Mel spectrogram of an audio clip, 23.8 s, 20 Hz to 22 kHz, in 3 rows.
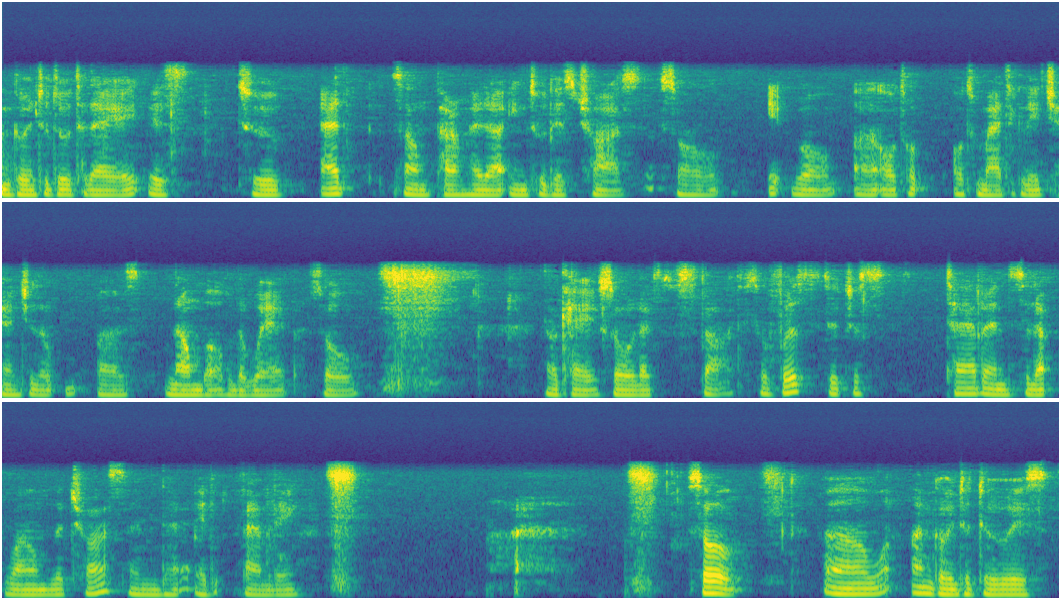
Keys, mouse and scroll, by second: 0.0 middle click, 0.2 middle click, 0.7 shift+middle click, 0.9 scroll, 1.2 Escape, 1.3 Escape, 11.4 middle click, 12.1 middle click, 12.1 Escape, 12.3 Escape, 15.1 Tab, 15.7 click, 17.7 click, 20.9 scroll, 21.9 shift+middle click, 22.4-23.1 shift+scroll, 23.5 middle click.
